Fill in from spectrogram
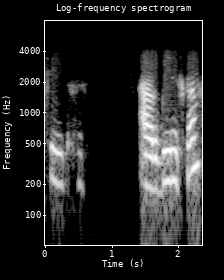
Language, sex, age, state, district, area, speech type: Hindi, female, 60+, Bihar, Begusarai, rural, conversation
